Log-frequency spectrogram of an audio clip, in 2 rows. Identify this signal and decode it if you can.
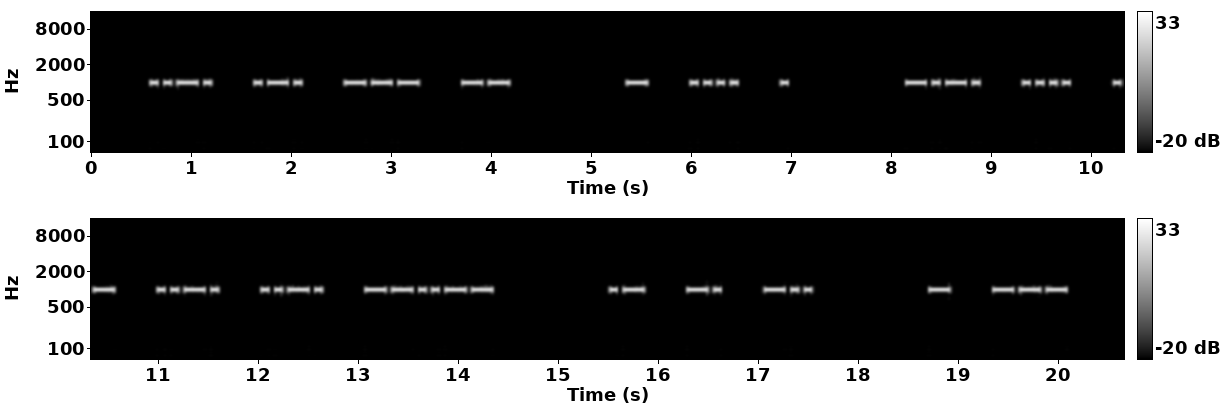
Morse code, heard as a keyed tone, about 18 wpm, spaced as for 12 wpm, 1000 Hz. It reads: FROM THE CHAFF, AND TO
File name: qotdfiles / 12wpm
